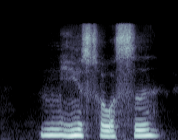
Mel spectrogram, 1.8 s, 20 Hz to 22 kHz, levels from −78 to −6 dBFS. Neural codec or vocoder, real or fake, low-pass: codec, 16 kHz in and 24 kHz out, 0.8 kbps, FocalCodec, streaming, 65536 codes; fake; 10.8 kHz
